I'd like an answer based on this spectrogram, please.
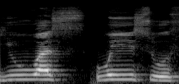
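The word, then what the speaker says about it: يُوَسْوِسُ: পাতলা, আর এটা হচ্ছে সদ পেশ সু, এটা হচ্ছে মোটা, এখানে মোটা করবেন।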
